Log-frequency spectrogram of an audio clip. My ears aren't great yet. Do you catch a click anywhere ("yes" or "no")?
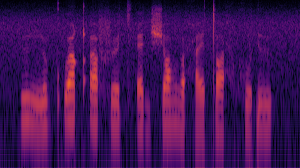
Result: no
